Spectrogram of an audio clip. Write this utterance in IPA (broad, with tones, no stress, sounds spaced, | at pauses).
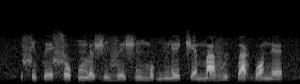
s i˧ p e˨ s o˦˨ p ũ˧ l ə˨ ʃ i˧ v e˨ ʃ ĩ˦ m o˧ ɡ ĩ˧ ɾ e˦ t͡ʃ ɛ˧ m a˦ v ɨ˦˨ ɡ͡b a˧ ɡ͡b ɔ˧ n ɛ˧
